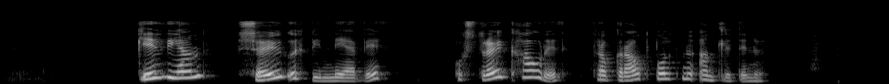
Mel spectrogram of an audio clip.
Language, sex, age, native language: Icelandic, female, 50-59, Icelandic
